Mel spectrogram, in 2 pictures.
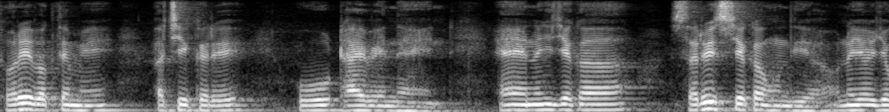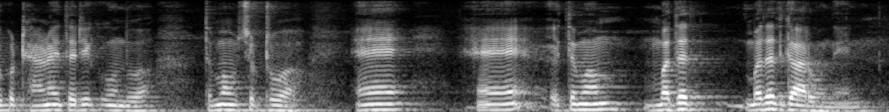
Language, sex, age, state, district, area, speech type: Sindhi, male, 60+, Maharashtra, Mumbai City, urban, spontaneous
